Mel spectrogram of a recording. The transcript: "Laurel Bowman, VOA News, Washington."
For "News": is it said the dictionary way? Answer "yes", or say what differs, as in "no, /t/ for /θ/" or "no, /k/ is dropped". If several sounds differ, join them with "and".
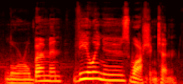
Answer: yes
